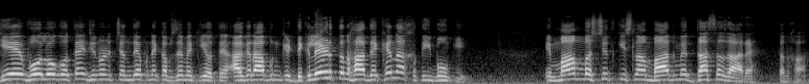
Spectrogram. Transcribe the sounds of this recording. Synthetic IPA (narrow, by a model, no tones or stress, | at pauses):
jeːʋoːloːɡɦoːt̪eɦɛ̃d͡ʒɪnõːnet͡ʃɐ̃nd̪eɐpnekɐbzemẽkieɦoːt̪eɦɛ̃ʔɐɡəɾaːpʊnkiɖɪkleːɖt̪ɐnxaːd̪eːkʰẽnaxɐt̪iːbõkḭ | ɪmaːmːɐsd͡ʒɪd̪kiɪslaːmabaːd̪mẽd̪ɐsɦɐzaːɾɛ̰ːt̪ɐnxa̰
